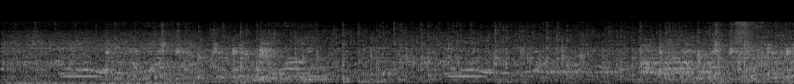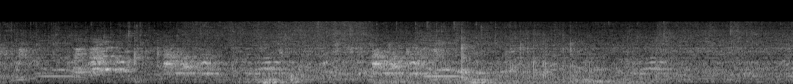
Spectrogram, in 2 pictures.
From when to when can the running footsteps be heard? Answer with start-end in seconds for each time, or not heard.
not heard.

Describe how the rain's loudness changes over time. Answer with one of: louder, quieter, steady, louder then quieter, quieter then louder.
louder.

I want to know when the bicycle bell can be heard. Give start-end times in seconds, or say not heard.
not heard.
